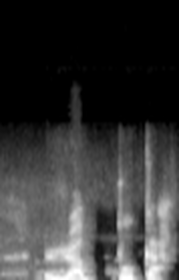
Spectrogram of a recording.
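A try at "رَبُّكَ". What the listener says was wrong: Let's say that one more time, but this time try and give it a bit more of a round mouth, yeah? Rabbuka. And here we have a shadda. What do we normally do if a letter's got a shadda on top? You put pressure on it, yeah?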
